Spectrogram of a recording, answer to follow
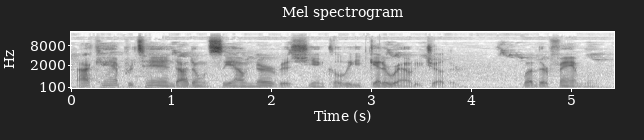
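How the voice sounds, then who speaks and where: A man playing a seasoned, folksy leader of a hunt in an audio roleplay, gravelly and reassuring, with a fond teasing streak. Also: sits low, moderate pace, background noise. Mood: warm, reflective.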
